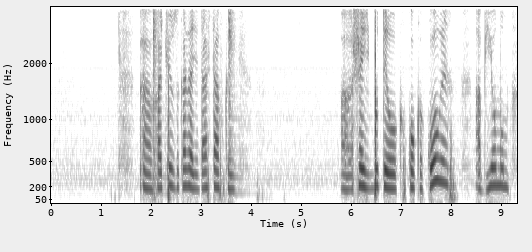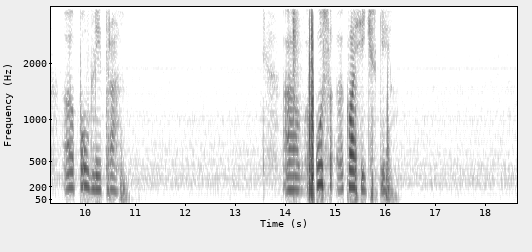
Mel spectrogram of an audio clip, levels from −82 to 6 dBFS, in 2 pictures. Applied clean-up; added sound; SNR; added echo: none; Snare drum; 16 dB; none.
